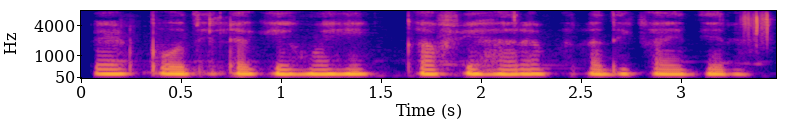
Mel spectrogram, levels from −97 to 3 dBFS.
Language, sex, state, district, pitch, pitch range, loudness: Hindi, female, Uttar Pradesh, Etah, 200 Hz, 200-205 Hz, -24 LUFS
